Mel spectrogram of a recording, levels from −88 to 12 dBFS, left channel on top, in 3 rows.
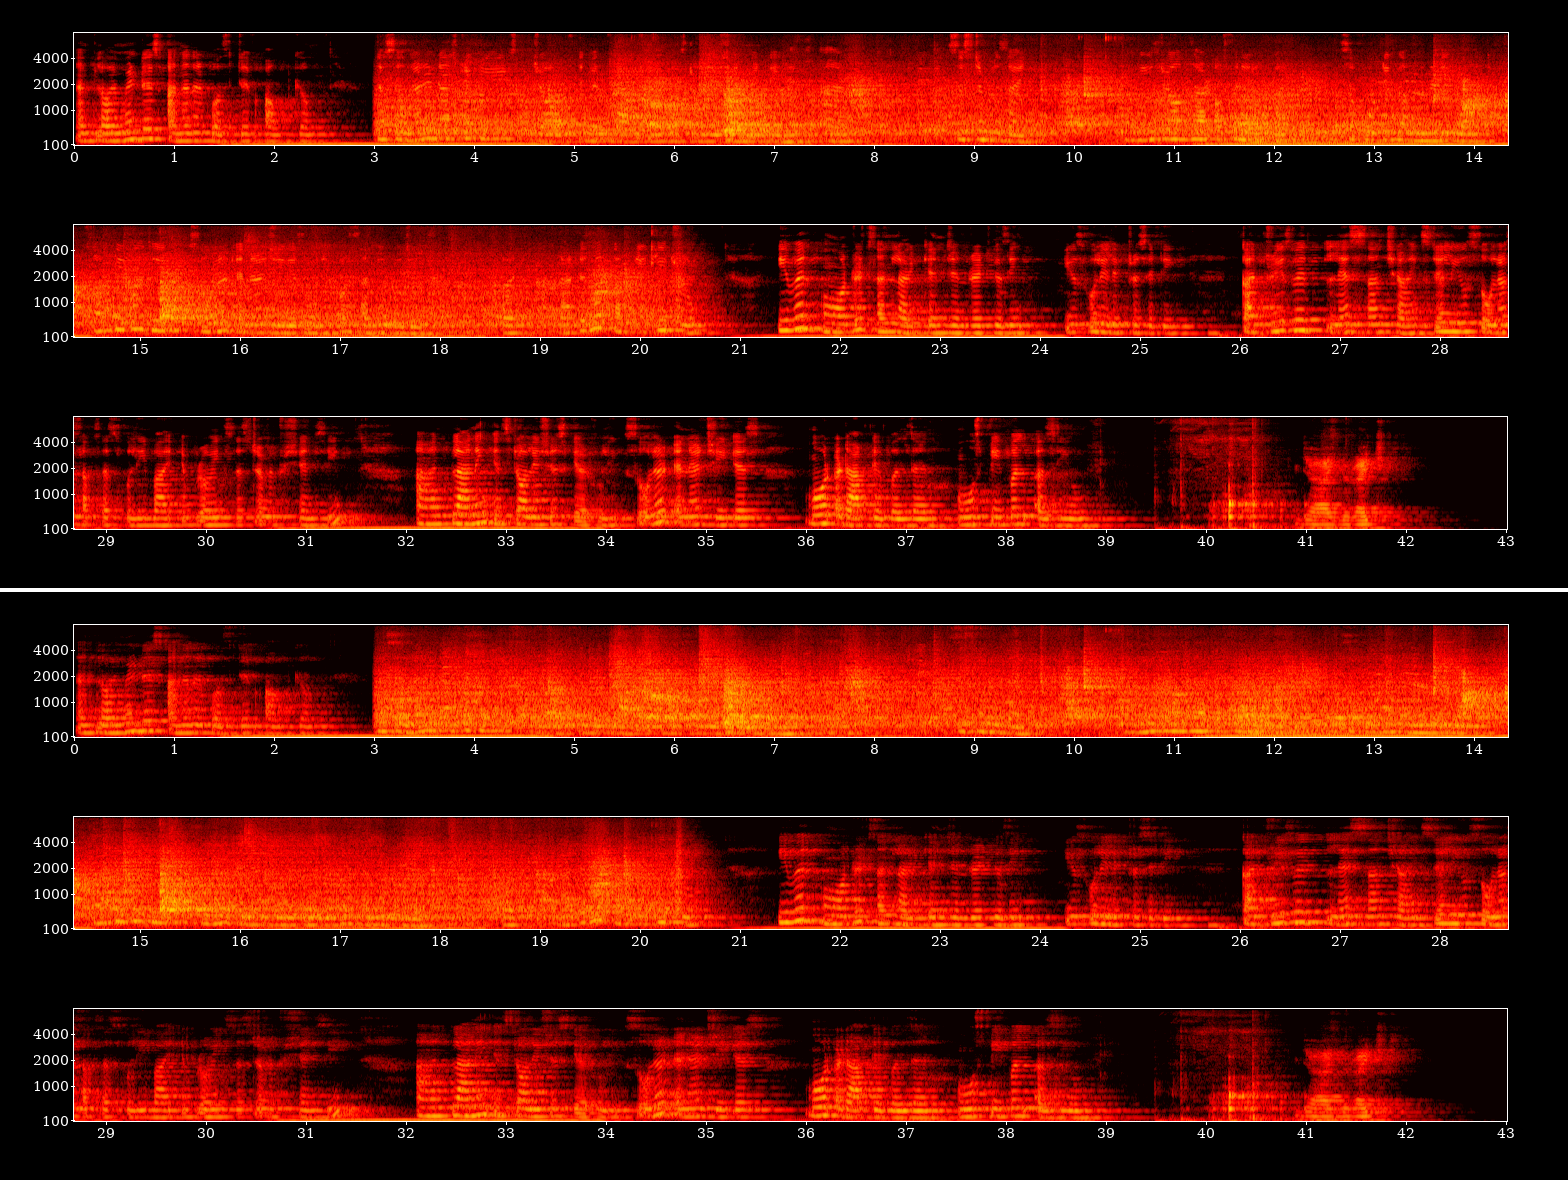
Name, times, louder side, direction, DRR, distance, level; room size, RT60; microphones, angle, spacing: voice 1, 0.0-7.8 8.7-9.6 10.5-18.3 18.6-18.8 19.1-20.6 20.9-25.4 26.0-35.7 36.0-38.8, left 1 dB, 75° left, 5 dB, 4.2 m, -32 dB
sound 1, 3.0-20.4, right 2 dB, 20° right, 3.5 m, -29 dB
voice 2, 39.6-40.6 40.9-41.8, left 3 dB, 40° left, 5 dB, 2.0 m, -34 dB
24.5 x 22.0 x 9.6 m, 1.0 s
head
